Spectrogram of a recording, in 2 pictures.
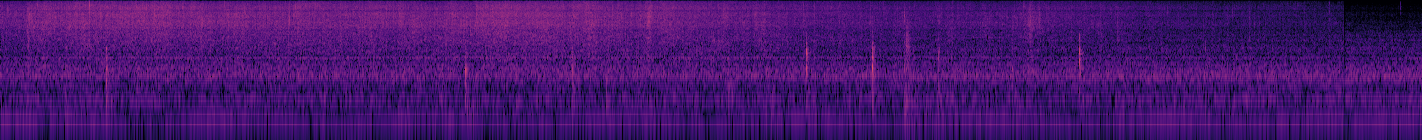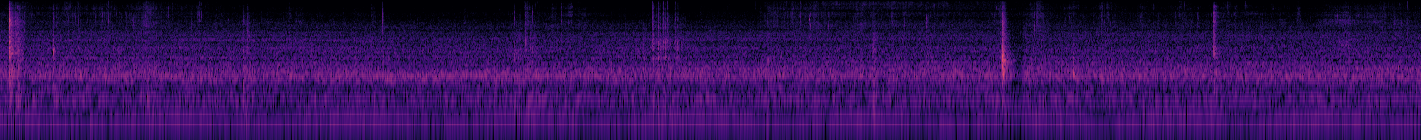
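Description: Minced mutton (qeema) sizzling as it fries in a pan, stirred with a wooden spoon that clicks and knocks against the pan now and then. The sizzle falls away about halfway through, leaving quieter stirring and scraping.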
